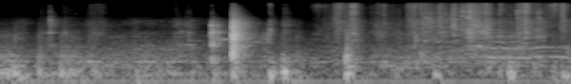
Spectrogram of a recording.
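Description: Flat-pack bookshelf panels and parts being handled: scattered knocks and clatter, the loudest a sharp knock a little over two seconds in, followed by rustling near the end.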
